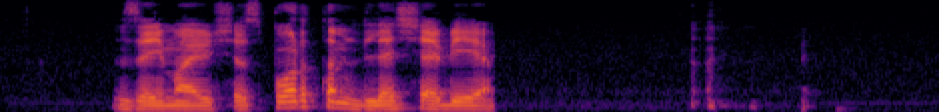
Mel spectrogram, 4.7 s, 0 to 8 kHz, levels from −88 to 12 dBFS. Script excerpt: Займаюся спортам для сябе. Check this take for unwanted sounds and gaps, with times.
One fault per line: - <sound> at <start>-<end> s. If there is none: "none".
- laugh at 3.4-3.8 s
